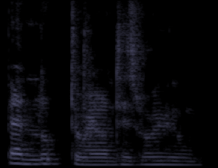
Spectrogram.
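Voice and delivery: plain reading voice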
